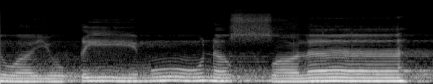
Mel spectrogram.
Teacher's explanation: Tak marbutoh, jika waqaf maka cara bacanya berubah menjadi huruf H, tidak dibaca huruf ta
